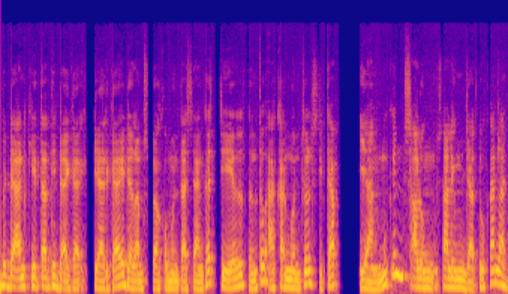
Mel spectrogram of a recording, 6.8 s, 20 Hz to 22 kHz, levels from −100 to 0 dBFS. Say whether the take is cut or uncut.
uncut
